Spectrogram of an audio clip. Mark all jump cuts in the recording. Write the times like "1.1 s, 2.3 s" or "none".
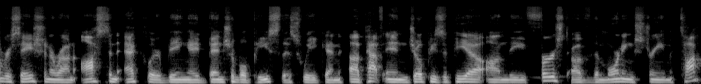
3.8 s, 5.7 s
